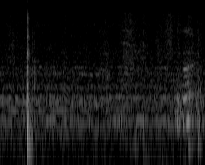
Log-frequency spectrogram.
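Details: Wild honey bees buzz during a harvest of wild honey: a low, steady droning hum with a faint overtone, broken by one sharp knock near the start and brief handling rustles toward the end.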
